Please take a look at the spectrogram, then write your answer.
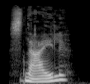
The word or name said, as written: snegl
